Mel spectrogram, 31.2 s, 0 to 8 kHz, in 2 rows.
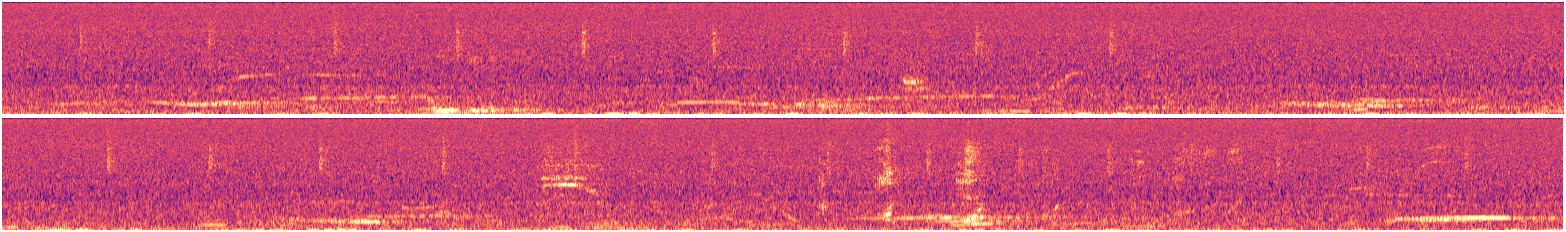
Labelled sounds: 2.4	2.7	humpback whale, 0.96 to 1.1 kHz
9.0	9.2	humpback whale, 0.80 to 1.0 kHz
10.6	10.8	humpback whale, 0.80 to 1.2 kHz
21.0	21.5	humpback whale, 1.1 to 1.7 kHz
25.2	25.4	humpback whale, 1.3 to 1.5 kHz
29.8	30.1	humpback whale, 3.2 to 3.8 kHz

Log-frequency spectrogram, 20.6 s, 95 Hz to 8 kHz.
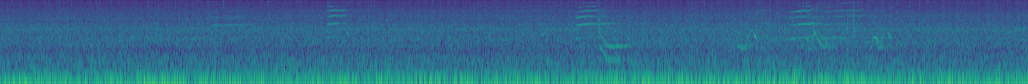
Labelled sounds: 4.2	4.9	killer whale, southern resident, 2.0 to 2.2 kHz
6.5	6.9	killer whale, southern resident, 2.2 to 4.7 kHz
11.5	12.6	killer whale, southern resident, 0.66 to 5.8 kHz
15.8	16.2	killer whale, southern resident, 3.1 to 3.4 kHz
16.5	16.9	killer whale, southern resident, 5.2 to 5.6 kHz

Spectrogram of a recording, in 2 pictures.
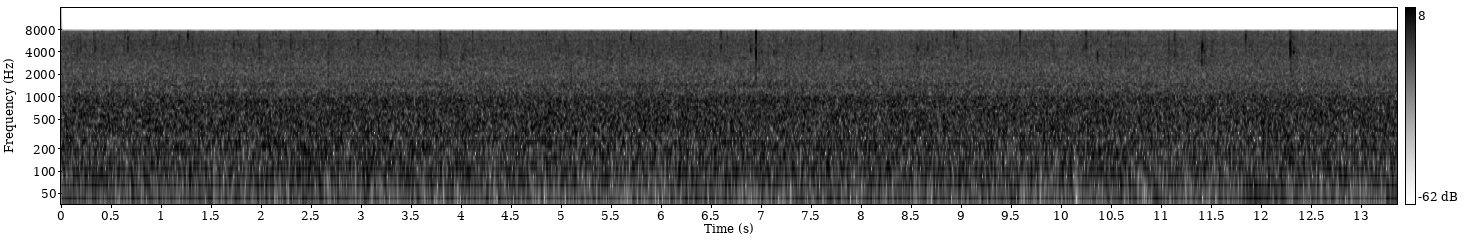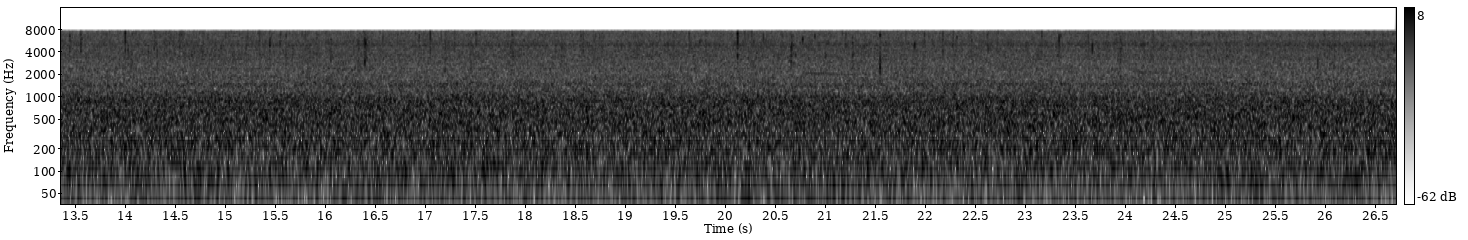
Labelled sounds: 20.8	21.1	killer whale, northern resident, A clan, 2.0 to 2.1 kHz
24.1	24.4	killer whale, northern resident, A clan, 2.1 to 2.2 kHz

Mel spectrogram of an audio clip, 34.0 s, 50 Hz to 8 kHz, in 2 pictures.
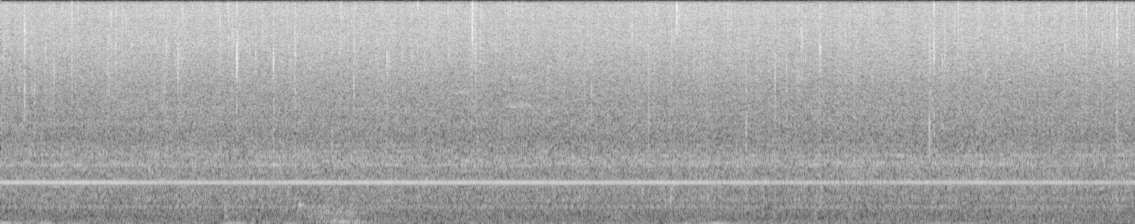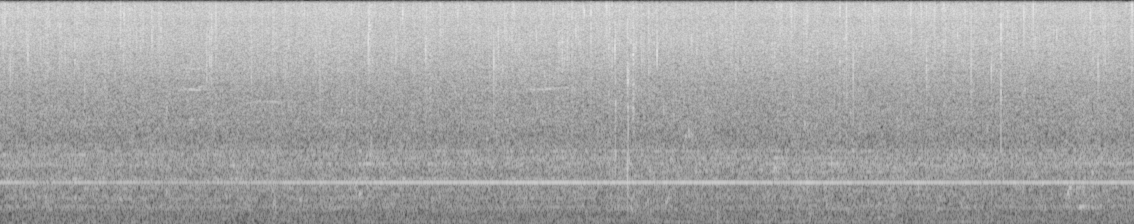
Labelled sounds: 7.6	7.9	humpback whale, 1.8 to 2.0 kHz

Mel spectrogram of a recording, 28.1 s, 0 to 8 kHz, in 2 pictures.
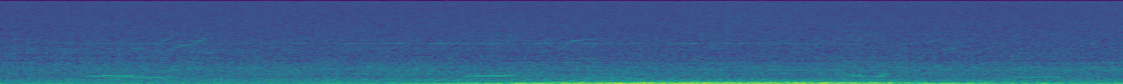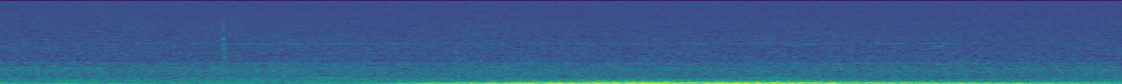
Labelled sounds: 2.2	2.4	humpback whale, 1.3 to 1.5 kHz
7.1	7.5	humpback whale, 1.6 to 1.9 kHz
25.6	25.9	humpback whale, 1.2 to 1.6 kHz

